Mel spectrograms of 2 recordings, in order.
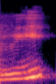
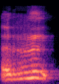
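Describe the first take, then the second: First: An r sound followed by an e vowel. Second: A bare r sound with no added vowel. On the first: The speaker calls it wrong. "It is not a re" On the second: The speaker calls it right. "it is R"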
